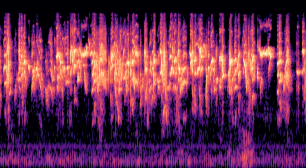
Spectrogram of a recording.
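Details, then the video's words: Grey-crowned goldfinch singing a continuous, rapid twittering song of tinkling, buzzy notes and short trills, with dense chatter running through six seconds and no other clear sounds. "Седоголовый щегол Carduelis caniceps певчая птица"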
